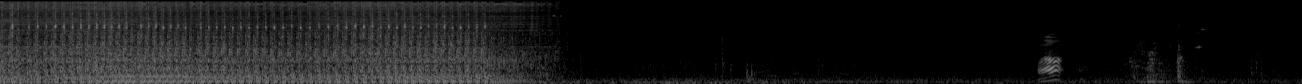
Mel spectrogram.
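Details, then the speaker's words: 1979 Honda Civic 1200 on its first start after sitting about 16 years. Rough, uneven chugging for a few seconds, then it dies. Ignition timing is way off, spark was lost at the end, and there is blow-by. "that was a successful first start sure sputtering and stuff"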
